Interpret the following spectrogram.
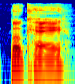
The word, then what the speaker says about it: Bucket: flare is it's pronounced bouquet uh anybody oh it's pronounced bouquet but it's like a bucket so it makes sense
